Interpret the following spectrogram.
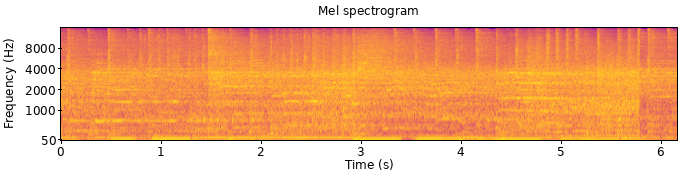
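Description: Live bachata band music played loud through a stadium sound system, with a heavy pulsing bass and drums.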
